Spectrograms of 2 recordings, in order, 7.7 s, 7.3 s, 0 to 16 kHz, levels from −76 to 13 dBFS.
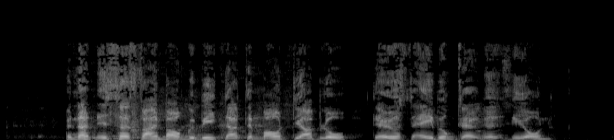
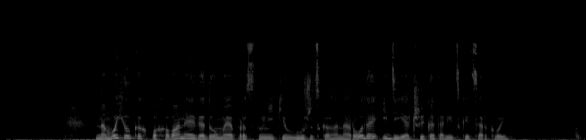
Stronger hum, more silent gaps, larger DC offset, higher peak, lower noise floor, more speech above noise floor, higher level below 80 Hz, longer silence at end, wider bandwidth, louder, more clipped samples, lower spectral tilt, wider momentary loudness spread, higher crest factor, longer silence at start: neither; neither; neither; first, -2 dBFS vs -26 dBFS; first, -76 dBFS vs -66 dBFS; first, 52 dB vs 23 dB; second, -76 dBFS vs -62 dBFS; first, 0.8 s vs 0.1 s; about the same, 11.5 kHz vs 11.5 kHz; first, -24 LUFS vs -43 LUFS; neither; second, -4 dB/octave vs -6 dB/octave; about the same, 9 LU vs 8 LU; about the same, 22 dB vs 18 dB; first, 0.85 s vs 0.1 s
